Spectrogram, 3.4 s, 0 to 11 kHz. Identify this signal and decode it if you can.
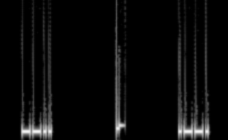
Morse code, heard as a keyed tone, about 30 wpm, 700 Hz. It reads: Z P
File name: Single-Letter-Number-30wpm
